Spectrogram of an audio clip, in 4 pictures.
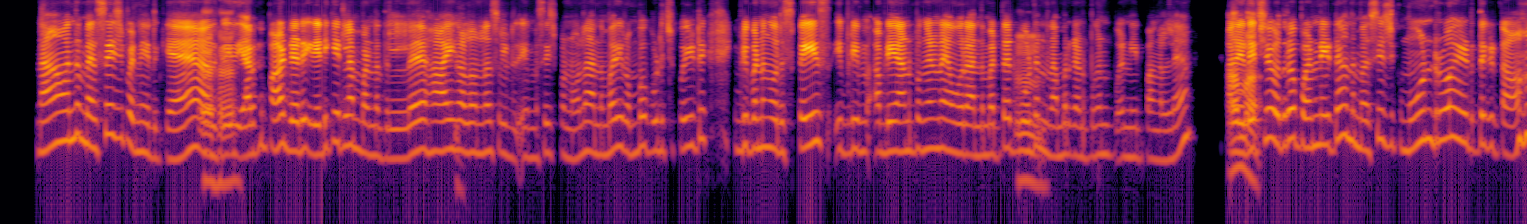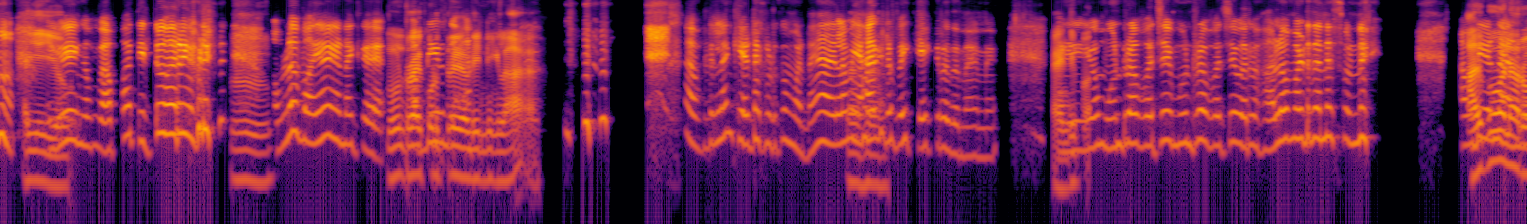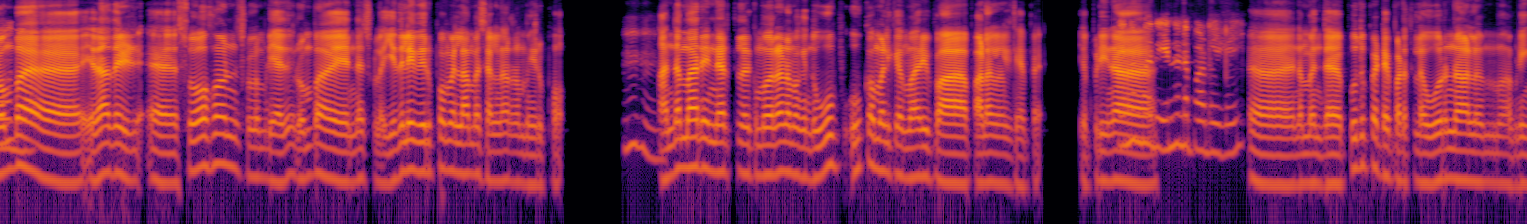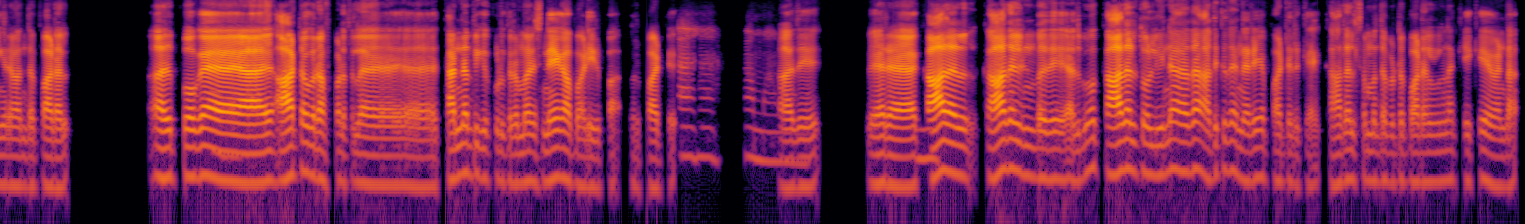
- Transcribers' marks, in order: in English: "டெடிகேட்லாம்"; unintelligible speech; in English: "ஸ்பேஸ்"; in English: "மெத்தட்"; laughing while speaking: "எடுத்துக்கிட்டான் ஐயோ எங்க அப்பா திட்டுவாரே … அப்டி என்ன அனுபவம்"; other noise; laugh; drawn out: "ரொம்ப"; drawn out: "படத்துல"
- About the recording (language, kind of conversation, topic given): Tamil, podcast, ஒரு பாடல் உங்களை எப்படி மனதளவில் தொடுகிறது?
